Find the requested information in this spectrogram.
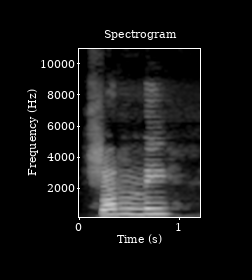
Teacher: ada ra kasroh, maka hukum bacaannya adalah ra tarqiq atau ra yang dibaca tipis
